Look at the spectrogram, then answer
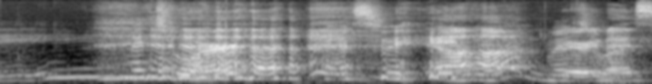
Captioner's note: laughter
